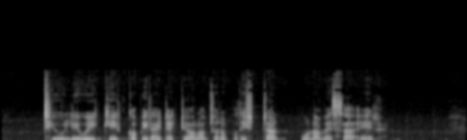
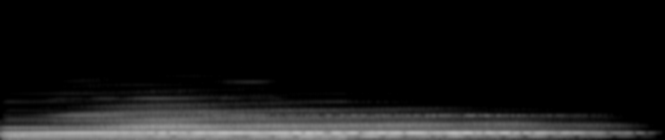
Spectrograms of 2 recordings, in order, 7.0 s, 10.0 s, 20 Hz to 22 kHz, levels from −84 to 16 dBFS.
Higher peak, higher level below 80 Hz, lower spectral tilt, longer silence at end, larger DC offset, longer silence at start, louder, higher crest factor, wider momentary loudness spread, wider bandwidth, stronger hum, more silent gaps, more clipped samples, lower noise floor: about the same, -2 dBFS vs -4 dBFS; second, -62 dBFS vs -50 dBFS; second, -2.5 dB/octave vs -5.5 dB/octave; first, 1.3 s vs 0.55 s; neither; first, 0.65 s vs 0 s; second, -24 LUFS vs -15 LUFS; first, 26 dB vs 12 dB; about the same, 10 LU vs 10 LU; first, 11.5 kHz vs 5 kHz; neither; neither; neither; first, -64 dBFS vs -50 dBFS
